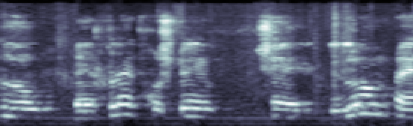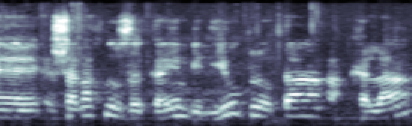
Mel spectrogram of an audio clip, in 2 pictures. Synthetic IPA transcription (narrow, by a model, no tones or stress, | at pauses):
nube̞ːχle̞t̪χo̞ʃvim | ʃejomʃeanaχnuzakaimbid̪jukle̞o̞taakʰala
